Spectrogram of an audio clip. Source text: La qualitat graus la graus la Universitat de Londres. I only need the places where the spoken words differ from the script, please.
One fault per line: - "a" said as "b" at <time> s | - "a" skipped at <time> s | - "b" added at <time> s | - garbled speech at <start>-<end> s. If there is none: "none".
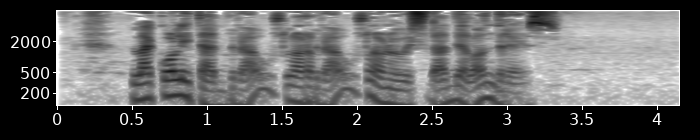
none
